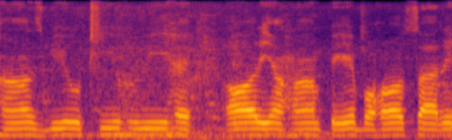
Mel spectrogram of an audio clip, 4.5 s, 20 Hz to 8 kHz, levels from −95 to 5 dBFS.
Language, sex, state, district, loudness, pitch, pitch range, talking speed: Hindi, male, Odisha, Khordha, -17 LUFS, 130 Hz, 130-135 Hz, 130 wpm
